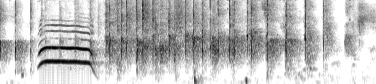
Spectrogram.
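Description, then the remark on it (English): An audience breaks into steady clapping from many hands for a woman who has just finished speaking, loud and continuous for several seconds, with a brief sharp whistle cutting through at the start. “And they clapped for her.”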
